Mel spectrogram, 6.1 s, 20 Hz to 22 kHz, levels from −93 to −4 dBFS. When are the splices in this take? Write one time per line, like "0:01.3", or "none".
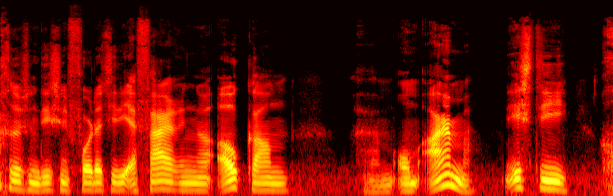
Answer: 0:05.0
